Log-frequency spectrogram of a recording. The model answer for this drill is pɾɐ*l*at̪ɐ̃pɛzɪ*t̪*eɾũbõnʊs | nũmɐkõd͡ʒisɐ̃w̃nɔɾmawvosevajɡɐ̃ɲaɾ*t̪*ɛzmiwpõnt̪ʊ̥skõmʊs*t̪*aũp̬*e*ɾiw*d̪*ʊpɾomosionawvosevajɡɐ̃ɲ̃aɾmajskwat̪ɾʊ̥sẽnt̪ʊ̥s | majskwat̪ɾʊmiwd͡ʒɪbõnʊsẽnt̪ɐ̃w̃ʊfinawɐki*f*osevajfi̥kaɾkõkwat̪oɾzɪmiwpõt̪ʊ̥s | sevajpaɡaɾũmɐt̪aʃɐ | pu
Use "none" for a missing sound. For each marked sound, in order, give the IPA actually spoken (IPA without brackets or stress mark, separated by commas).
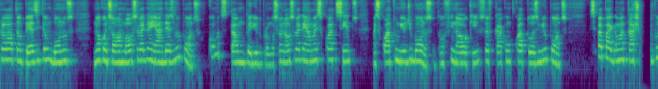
l, t̪, d̪, t̪, e, d̪, v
